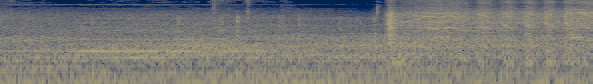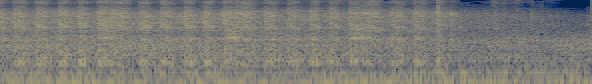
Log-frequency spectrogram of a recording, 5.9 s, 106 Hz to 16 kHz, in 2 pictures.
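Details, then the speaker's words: 1JZ-swapped Toyota Cressida that sat three years: steady starter cranking about 95 rpm with no firing; cranks but won't start, fuel pressure gauge at zero though ECU reads RPM, no fuel delivered. "So fuel pressure is not going up, but we do have uh RPM down there. So ECU is working. It's just not making anything for power. It's not getting any fuel."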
